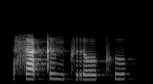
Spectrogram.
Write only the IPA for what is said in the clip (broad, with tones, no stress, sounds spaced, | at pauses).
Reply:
s a˦˥ k̚ t ɯ˧ ŋ k r oː˦˥ kʰ u˥˩ k̚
